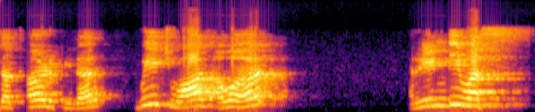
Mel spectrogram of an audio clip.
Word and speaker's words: rendezvous: वी had hardly reach the 3rd pillar which was अवर रेंडिवस. रेंडिवसचं spelling पहा, RENDEZVOUS. यामध्ये Z silent आहे मुलांना, झेडचा उच्चार करायचा नाही, म्हणून उच्चार काय करायचा, रेंडिवस.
